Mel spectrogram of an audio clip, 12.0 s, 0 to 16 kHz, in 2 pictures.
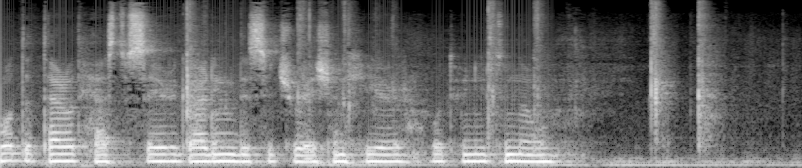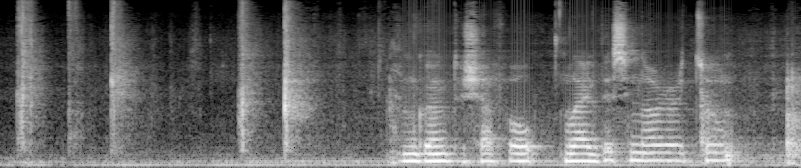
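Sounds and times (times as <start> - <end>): cards tapping and shuffling: 1.2 - 9.0.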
